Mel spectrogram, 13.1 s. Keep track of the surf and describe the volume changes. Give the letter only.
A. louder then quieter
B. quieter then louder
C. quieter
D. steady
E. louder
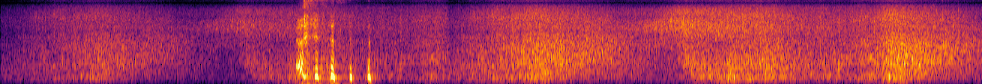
E.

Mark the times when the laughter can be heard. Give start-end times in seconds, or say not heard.
3.9-5.0.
